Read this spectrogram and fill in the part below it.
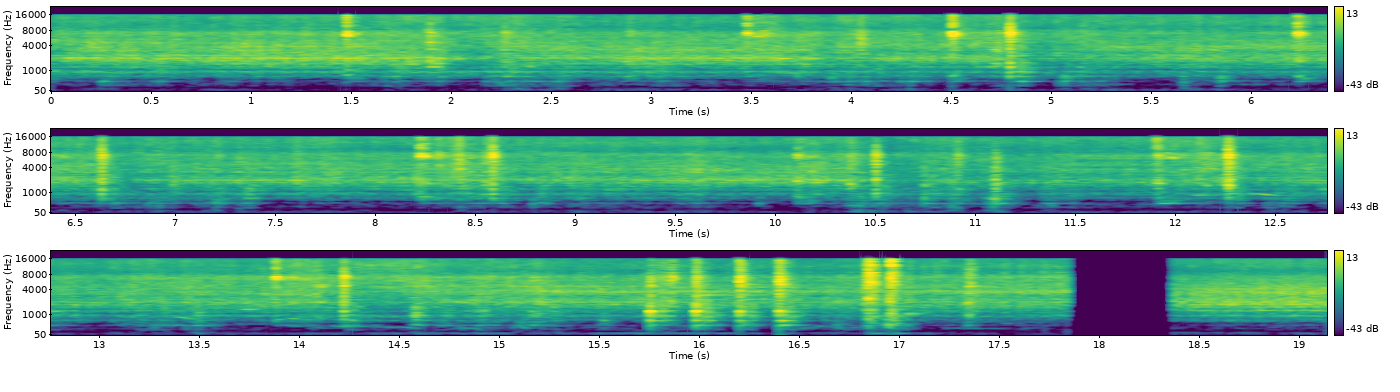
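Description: A fish head curry with pumpkin, potato and cumin powder is stirred and fried in a pan, giving a steady close sizzle with frequent scraping clicks of the spatula throughout.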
